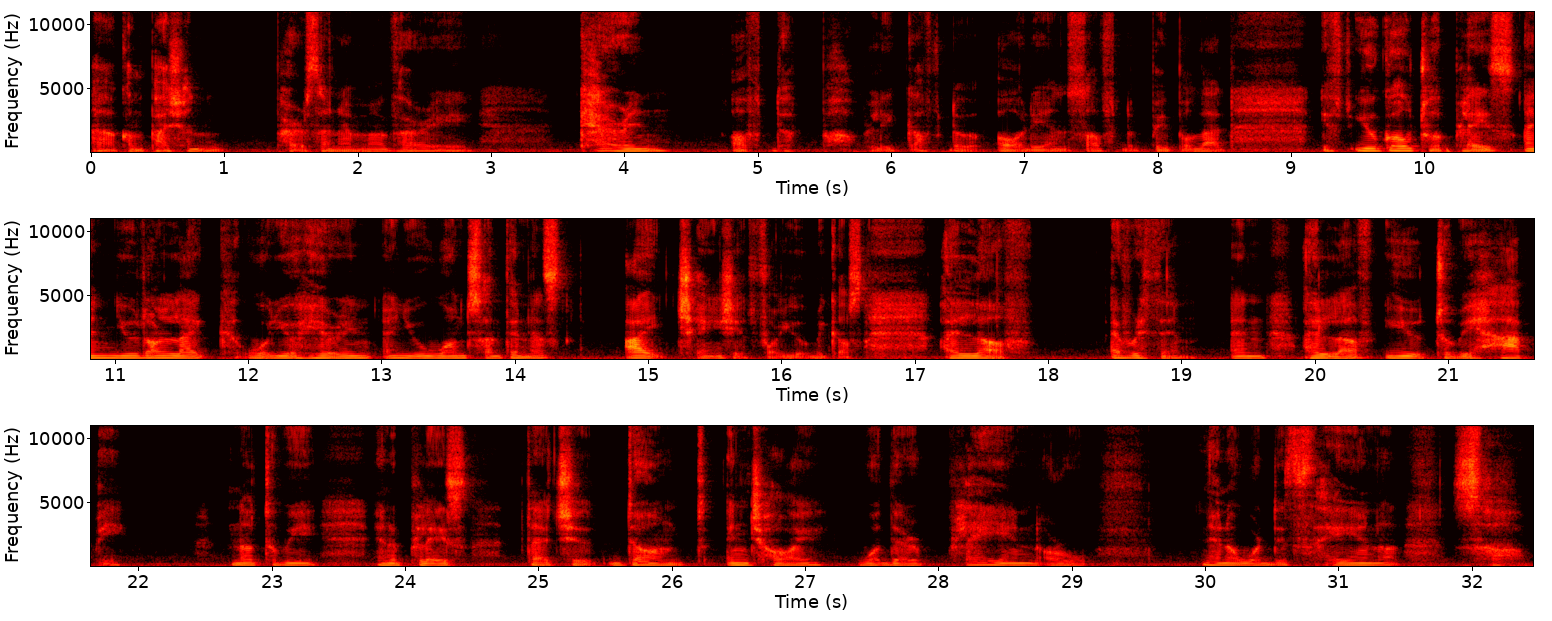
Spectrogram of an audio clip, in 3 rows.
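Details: Adult female singer diagnosed at Cleveland Clinic by nasal endoscopy with abductor spasmodic dysphonia, in which spasms of the vocal cord muscles open the cords; onset 2015, worsening; repeated Botox injections.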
